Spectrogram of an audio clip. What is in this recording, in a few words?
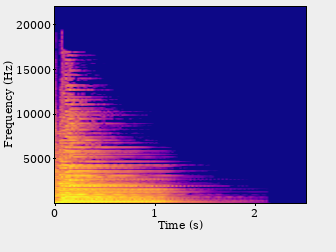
C Major 7th F; strummed; JGuitar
